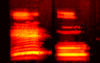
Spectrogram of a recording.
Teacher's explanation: उच्चारण करते समय जब जीभ तालु के नीचे मतलब ऊपर वाले दांत के बराबर उठे तो उस समय मुख द्वार आधा संकुचित होता है। ऐसी स्थिति में उच्चरित होने वाले स्वर को अर्धसमृत स्वर कहा जाता है।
